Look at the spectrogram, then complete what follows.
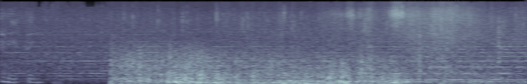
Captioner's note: thunder rumbles; clothes rustling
